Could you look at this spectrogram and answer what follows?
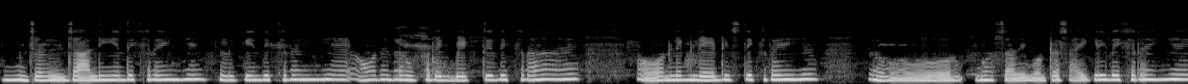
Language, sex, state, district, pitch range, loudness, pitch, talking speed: Hindi, male, Uttar Pradesh, Budaun, 190-220 Hz, -15 LUFS, 205 Hz, 140 wpm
